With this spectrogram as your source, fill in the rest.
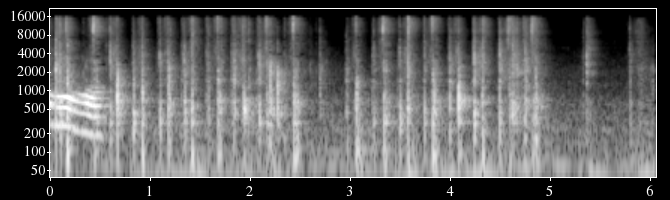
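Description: Playing cards riffle and snap quickly as they are shuffled close by.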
